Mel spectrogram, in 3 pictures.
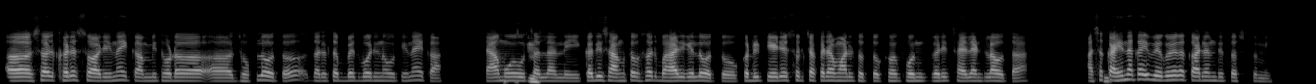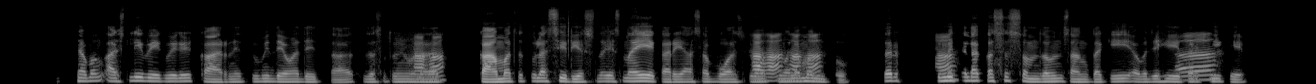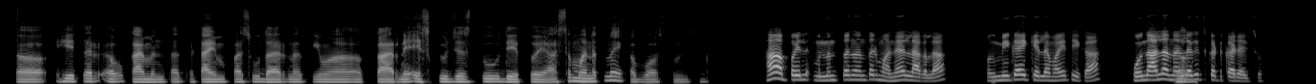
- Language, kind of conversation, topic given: Marathi, podcast, काम घरात घुसून येऊ नये यासाठी तुम्ही काय करता?
- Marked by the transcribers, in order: in English: "सायलेंटला"; other background noise; tapping; in English: "क्सक्यूजेस"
